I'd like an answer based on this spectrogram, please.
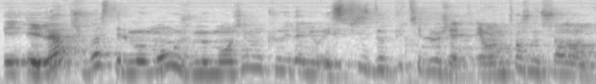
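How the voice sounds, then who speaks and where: Animated, crude-talking young streamer. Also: male voice, sits high, rapid-fire, a little hiss or hum. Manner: animated, crude, laughing, full of fillers. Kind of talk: casual storytelling on a live stream. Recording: roomy echo, faint music.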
